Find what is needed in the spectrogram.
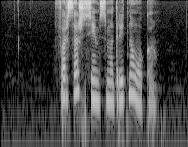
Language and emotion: Russian, neutral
